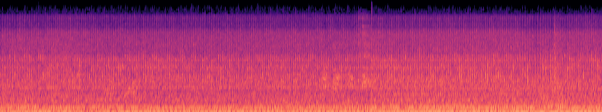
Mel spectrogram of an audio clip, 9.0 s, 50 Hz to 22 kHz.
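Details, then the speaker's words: Toyota 2H diesel from an HJ47 wreck, after being brought back to life; deep, steady, low idle thrum with no knocks, misses or hunting; healthy. "well we worked it out didn't we we did and we said it would run and it has"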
